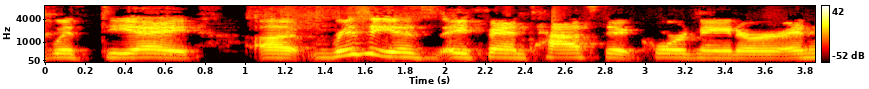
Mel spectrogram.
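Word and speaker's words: Rizzi: pick for head coach it would rhyme with fizzy but I think he's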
